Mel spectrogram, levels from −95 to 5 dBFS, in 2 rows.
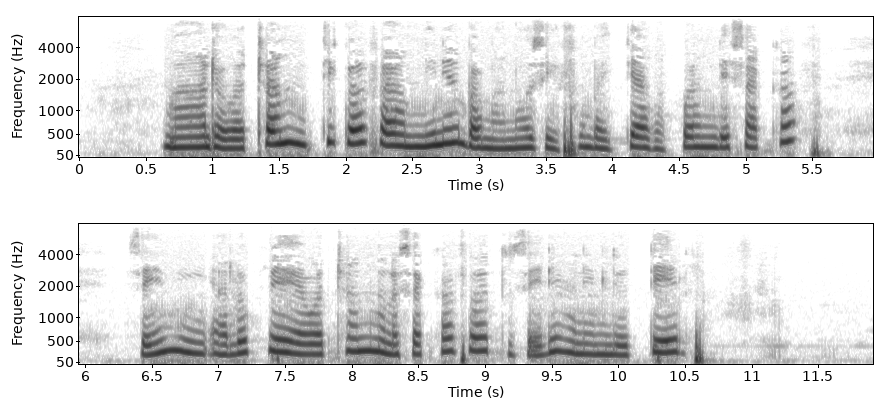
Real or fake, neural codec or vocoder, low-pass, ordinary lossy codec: real; none; none; none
